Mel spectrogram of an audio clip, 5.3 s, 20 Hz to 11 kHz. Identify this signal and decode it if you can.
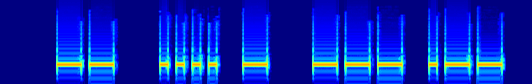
Morse code, heard as a keyed tone, about 15 wpm, spaced as for 12 wpm, 800 Hz. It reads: MHTOW
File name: CW / DET / 1 3 1500C S A 14wpm 2447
